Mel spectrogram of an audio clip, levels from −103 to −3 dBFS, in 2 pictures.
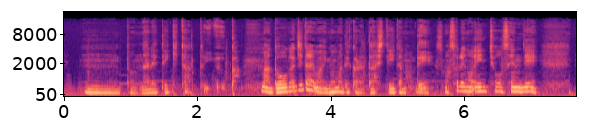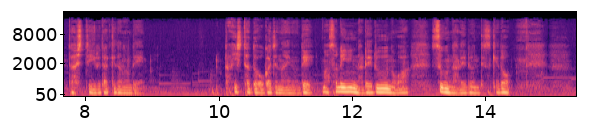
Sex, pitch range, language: male, 115-135 Hz, Japanese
